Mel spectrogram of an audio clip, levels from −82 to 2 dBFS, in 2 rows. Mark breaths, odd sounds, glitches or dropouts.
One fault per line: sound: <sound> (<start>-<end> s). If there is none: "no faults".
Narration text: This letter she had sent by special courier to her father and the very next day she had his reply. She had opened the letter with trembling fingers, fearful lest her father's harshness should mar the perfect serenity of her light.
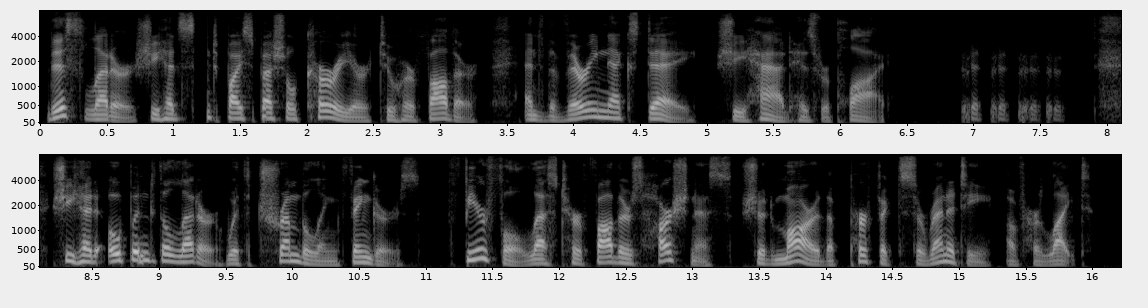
sound: dropout (1.2-1.3 s)
sound: laugh (6.9-7.7 s)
